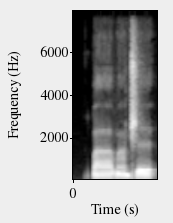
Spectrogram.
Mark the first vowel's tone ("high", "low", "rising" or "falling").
low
